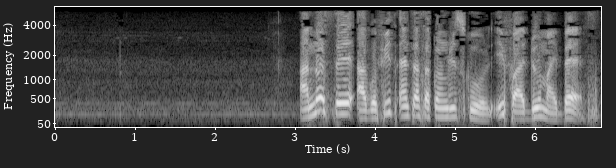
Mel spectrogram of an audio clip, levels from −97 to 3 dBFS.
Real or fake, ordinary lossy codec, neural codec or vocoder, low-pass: real; MP3, 24 kbps; none; 5.4 kHz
